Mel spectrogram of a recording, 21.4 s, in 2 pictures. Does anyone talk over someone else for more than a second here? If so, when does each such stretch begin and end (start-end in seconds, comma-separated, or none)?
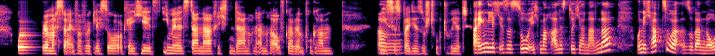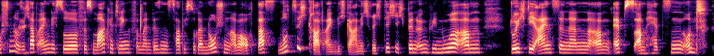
none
